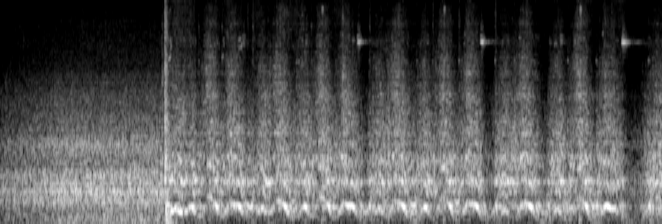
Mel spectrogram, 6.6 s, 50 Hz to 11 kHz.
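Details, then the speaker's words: Pontiac Firebird V8 revived after sitting, rust flushed out: weak, slow crank on a low battery, then it catches briefly and runs rough and uneven before the battery gives out; weak battery cranking, brief start. "hold on we lost battery but it started yeah"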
